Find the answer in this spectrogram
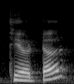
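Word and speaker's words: theatre: टर पढ़ देते हैं जैसे इन स्पेलिंग्स में है सेंटर थिएटर कैलिबर ठीक है टी आरई को हम टर पढ़ रहे हैं टी आरई को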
